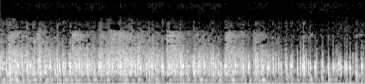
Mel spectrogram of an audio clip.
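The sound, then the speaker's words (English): Many rapid gunshots crackle in a dense, unbroken burst. The volume stays loud throughout, with no clear gaps between the shots. “Bullets not come close. And lucky you not use gun. There was no need to return their fire, Tonto.”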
